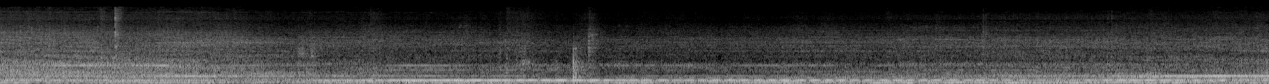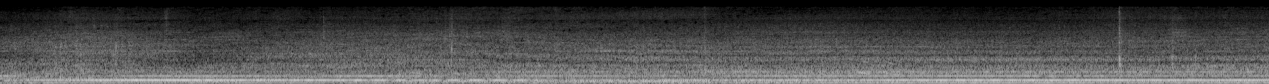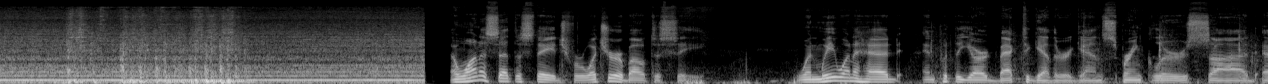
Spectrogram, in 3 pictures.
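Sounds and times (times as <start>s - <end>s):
engine running steadily: 0.0s - 29.6s
knocks and clatters: 26.0s - 28.0s.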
